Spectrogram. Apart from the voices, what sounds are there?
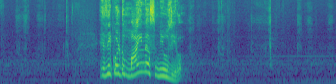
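writing on paper during a lecture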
